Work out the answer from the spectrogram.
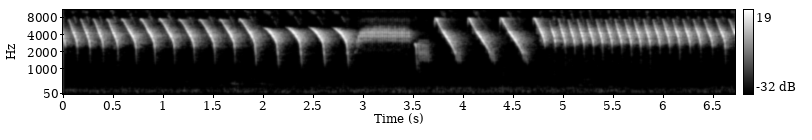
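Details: Canary singing as a lure meant to make other canaries start singing: descending whistled sweeps repeated in quick series, a brief steady buzzy note, then more falling sweeps and a rapid, even trill of high repeated notes.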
